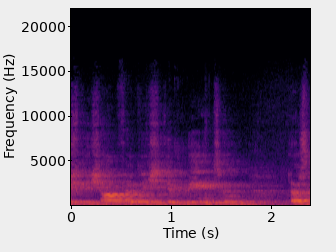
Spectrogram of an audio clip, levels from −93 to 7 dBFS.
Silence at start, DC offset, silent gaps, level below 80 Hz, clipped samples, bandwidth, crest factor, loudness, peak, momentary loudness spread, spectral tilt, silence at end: 0 s; under 0.1%; none; -58 dBFS; under 0.1%; 16 kHz; 14 dB; -37 LUFS; -22 dBFS; 9 LU; -4.5 dB/octave; 0 s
